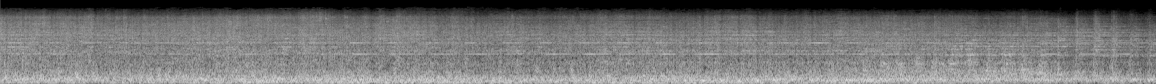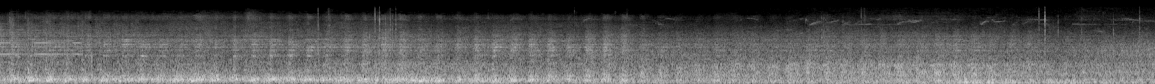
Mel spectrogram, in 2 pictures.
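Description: Freight train of tank cars rolling over a road crossing, wheels clacking over the rail joints, with the crossing's General Signals Type 2 electronic bell ringing. About halfway through, the train noise fades and the bell rings on in a steady pulse with its echo.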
